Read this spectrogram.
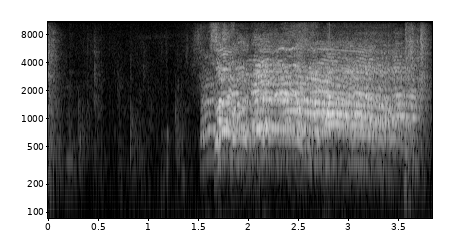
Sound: everyone Yelling Surprise!

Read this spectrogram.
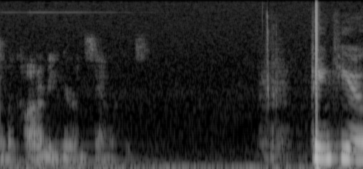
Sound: silence

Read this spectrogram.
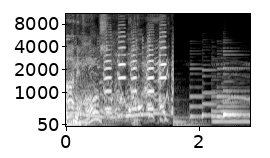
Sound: laughing

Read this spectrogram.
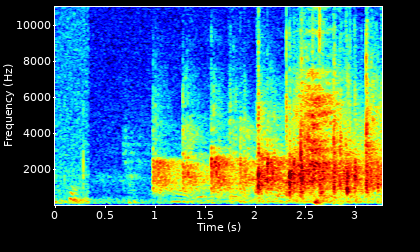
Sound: applause

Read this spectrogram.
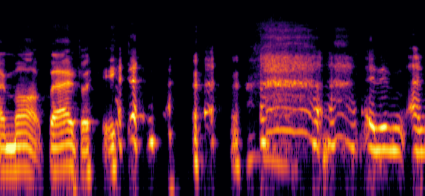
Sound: laughing

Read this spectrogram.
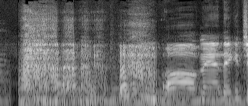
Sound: laughing

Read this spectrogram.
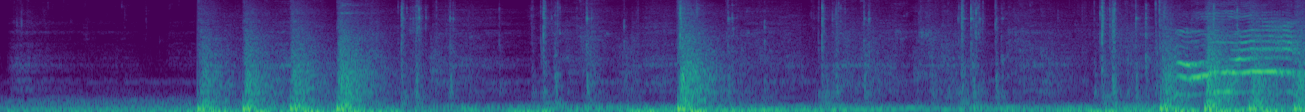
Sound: banging on door, doorknob clicking

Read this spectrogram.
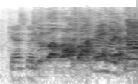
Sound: laughter

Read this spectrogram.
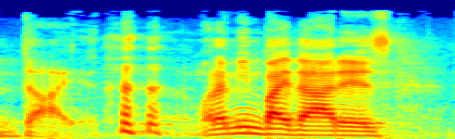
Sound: laughs

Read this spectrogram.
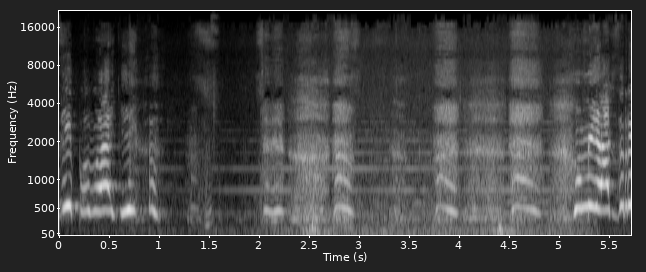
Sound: breathes heavily

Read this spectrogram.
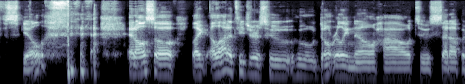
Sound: laugh

